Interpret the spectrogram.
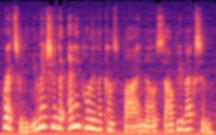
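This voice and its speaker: Casting: male reader as refined female cartoon pony, fussy and genteel, voice pushed high, noisy home recording. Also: big pitch swings, fast, a bit bright. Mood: brisk, reassuring. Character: refined, ladylike female pony boutique owner.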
